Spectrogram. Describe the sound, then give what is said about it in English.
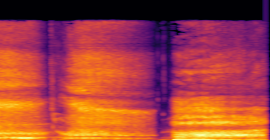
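A deep breath taken slowly: a loud, breathy inhale of rushing air, a short pause, then a long, full exhale with a low, slightly voiced sigh at its start. “So here's what we want you to feel, and we can all do this in unison. Take a deep breath.”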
